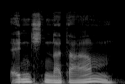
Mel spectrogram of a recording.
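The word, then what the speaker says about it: Inchnadamph: You pass Ledmore Junction and Inchnadam. It's spelled DAM. PH, but it's The Inchnadam. PH is The PH silent. is silent, yeah.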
